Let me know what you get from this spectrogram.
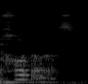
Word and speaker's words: Jodorowsky: Khodorovsky. – Jodorowsky, yeah. – Yeah, well, that's what it is. – Yeah, Khodorovsky. – That's how they say it over there.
